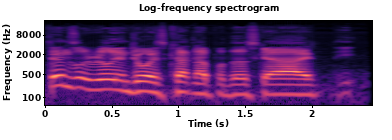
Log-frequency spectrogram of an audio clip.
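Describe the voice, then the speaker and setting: A man's voice: mid-range voice, expressive, brisk. A man giving casual, chatty voice-over commentary as a restaurant review vlogger, repeating himself informally.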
